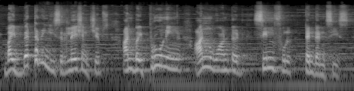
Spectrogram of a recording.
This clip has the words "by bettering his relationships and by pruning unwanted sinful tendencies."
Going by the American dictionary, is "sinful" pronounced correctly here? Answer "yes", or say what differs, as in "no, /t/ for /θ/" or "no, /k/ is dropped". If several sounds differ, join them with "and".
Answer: yes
